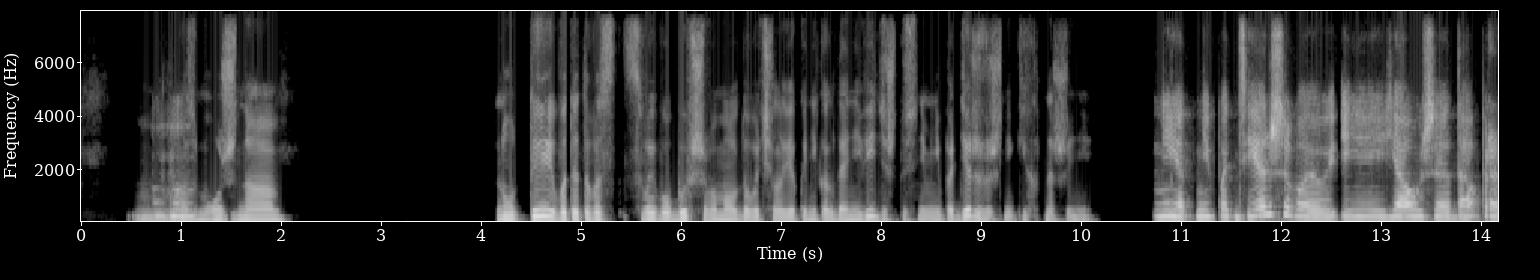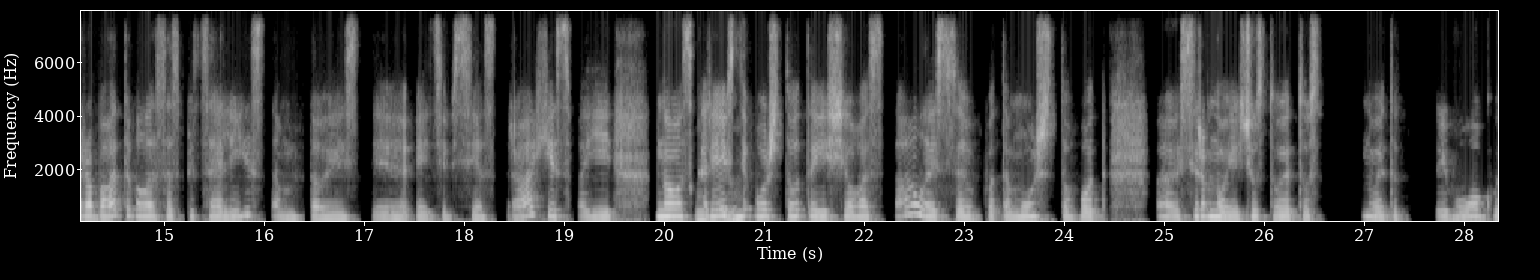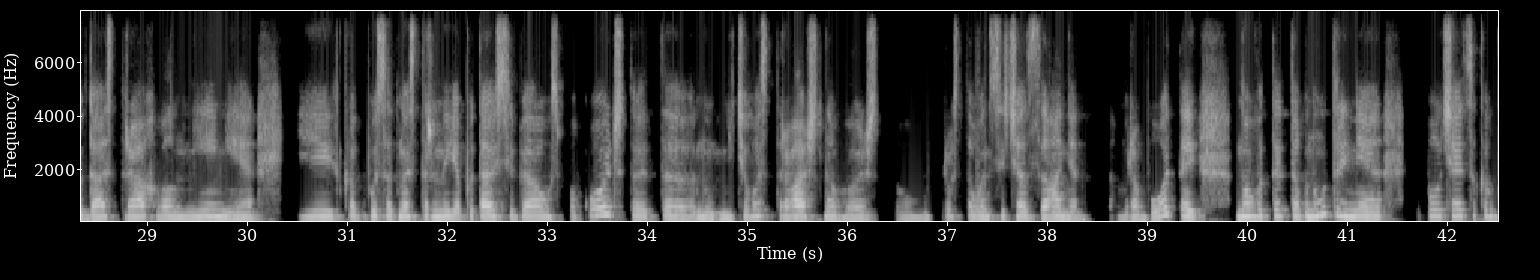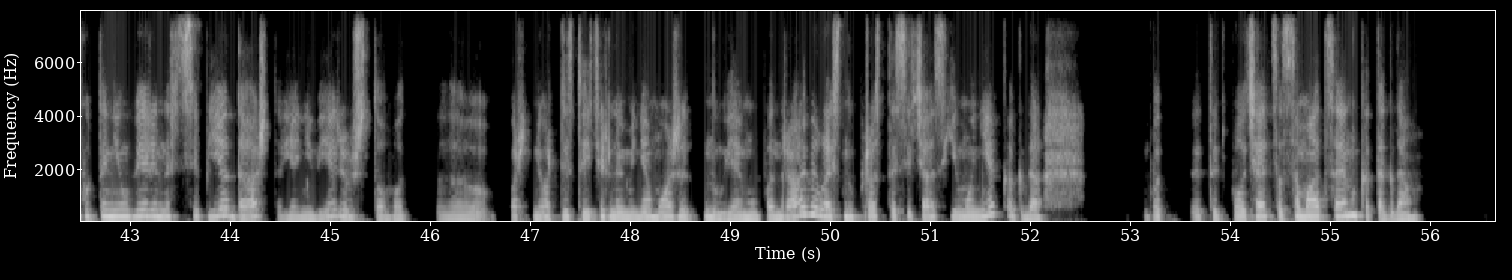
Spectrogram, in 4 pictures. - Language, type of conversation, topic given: Russian, advice, Как перестать бояться, что меня отвергнут и осудят другие?
- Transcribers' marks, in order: tapping; other background noise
